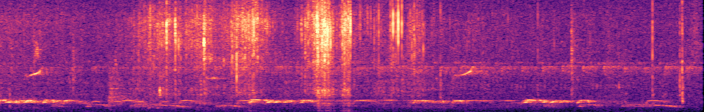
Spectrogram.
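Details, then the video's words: Several zebra doves with large and small voices together, singing continuous trilled coos and lower gliding notes amid a patter of crackling, rain-like ticks. "PERKUTUT SUWARA BESAR DAN KECIL NGUMPUL DI LOKASI INI"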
